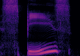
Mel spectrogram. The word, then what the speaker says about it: Spies: I think in German that becomes just like Spies, but you're right.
